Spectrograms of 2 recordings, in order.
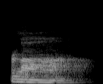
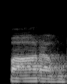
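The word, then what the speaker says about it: ปลา: 플라 또는 태국인들은 바라고 발음을 많이 하겠죠.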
